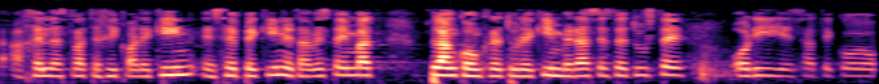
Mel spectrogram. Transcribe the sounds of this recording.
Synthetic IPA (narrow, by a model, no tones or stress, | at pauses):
aʝe̞nd̪ae̞st̪ɾat̪e̞ɣiko̞aɾe̞kine̞se̞pe̞kine̞t̪aβ̞est̪eajmbat̪plaŋko̞ŋkɾe̞t̪uɾe̞kimbe̞ɾase̞zd̪it̪ust̪e̞o̞ɾie̞sat̪e̞ko̞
